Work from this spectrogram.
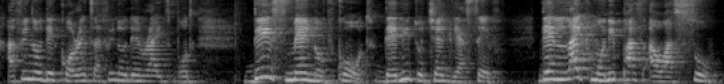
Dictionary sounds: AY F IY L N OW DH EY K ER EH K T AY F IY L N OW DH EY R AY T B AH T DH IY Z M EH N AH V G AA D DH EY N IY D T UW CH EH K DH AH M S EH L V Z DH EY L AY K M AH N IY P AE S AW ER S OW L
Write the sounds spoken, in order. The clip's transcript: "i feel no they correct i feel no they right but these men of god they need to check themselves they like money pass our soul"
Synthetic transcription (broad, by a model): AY F IY L N OW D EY K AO EH K T AY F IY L N OW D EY R AY T B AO T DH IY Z M EH N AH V G AA D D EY N IY D T UW CH EH K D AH S EH L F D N L AY K M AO N IY P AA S AW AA S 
